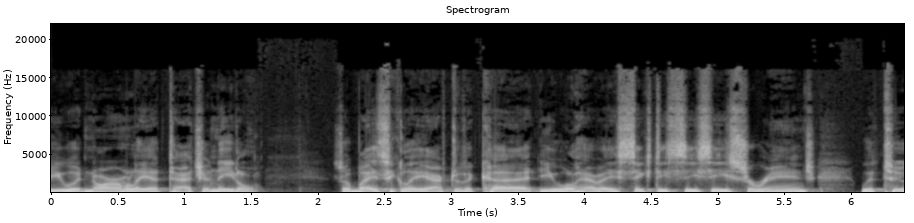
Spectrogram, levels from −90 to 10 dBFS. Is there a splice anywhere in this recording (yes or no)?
no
